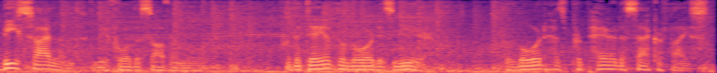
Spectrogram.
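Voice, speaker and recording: An actor playing a grave prophet proclaiming coming doom, narrating dramatized scripture with solemn, emphatic delivery. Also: male voice, deep voice, animated, normal speed, over music. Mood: ominous, solemn.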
